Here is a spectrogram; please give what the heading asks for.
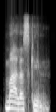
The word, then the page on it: moleskin: Indian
